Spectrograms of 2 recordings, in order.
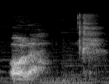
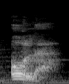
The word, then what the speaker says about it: hola: to pronounce those words did you notice that although hola starts with the letter h it is not pronounced the letter h is always silent in spanish as you go through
